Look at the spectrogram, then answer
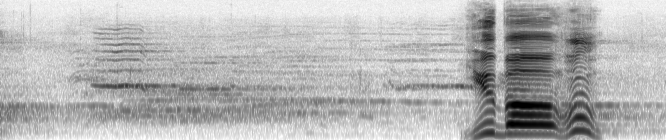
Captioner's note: audience cheering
